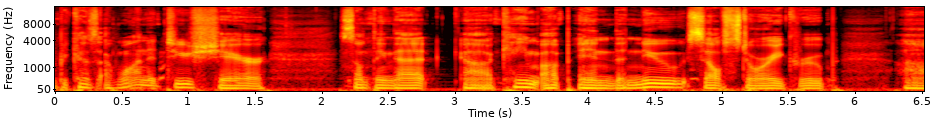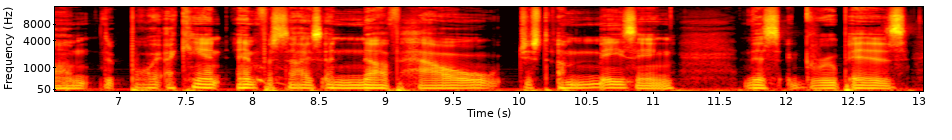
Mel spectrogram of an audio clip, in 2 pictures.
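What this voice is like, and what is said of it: Congested voice from head cold. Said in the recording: “You might hear it in my voice a little bit, still have a pinch of the head cold going”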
